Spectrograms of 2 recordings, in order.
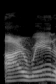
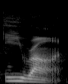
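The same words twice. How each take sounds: First: "Iran" said eye-RAN; "Iran" as eye-RAN, rhyming with man; eye-RAN pronunciation. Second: "Iran" said ee-RON; "Iran" as ee-RON, rhyming with gone; ee-RON pronunciation. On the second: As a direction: open "Iran" with "ee", broad ah in RON. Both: Shown as a demonstration. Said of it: "get that correct".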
